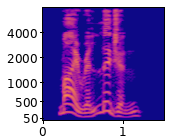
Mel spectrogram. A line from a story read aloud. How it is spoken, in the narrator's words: exclaimed the captain, bursting with laughter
